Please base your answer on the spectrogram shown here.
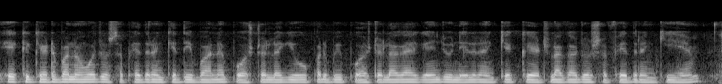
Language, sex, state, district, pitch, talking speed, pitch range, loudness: Hindi, male, West Bengal, Dakshin Dinajpur, 110 Hz, 215 wpm, 105-110 Hz, -16 LUFS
